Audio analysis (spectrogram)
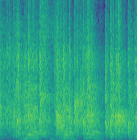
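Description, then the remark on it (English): A burst of audience applause for Jennifer King, the first Black female coach for the Washington football team: a dense steady patter of many hands clapping, with voices rising and falling over it for the whole short stretch. “Yeah, round of applause for Jennifer King.”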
